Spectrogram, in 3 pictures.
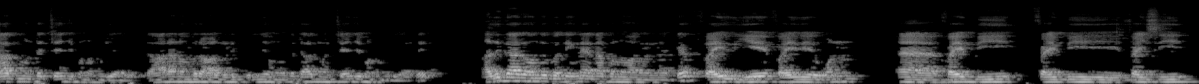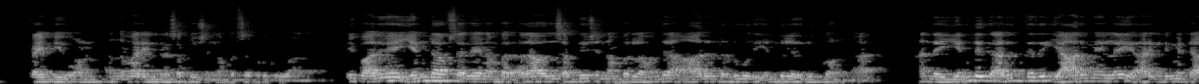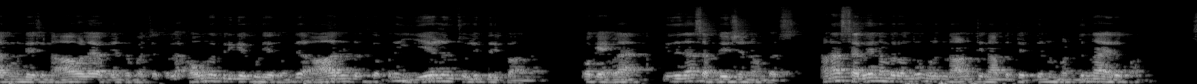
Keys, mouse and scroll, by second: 30.3-30.8 scroll down 1, 30.9-31.5 scroll up 1, 31.5-32.0 scroll down 1, 32.0-35.0 scroll up 1.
